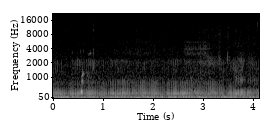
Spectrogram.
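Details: Small domestic cat purring steadily indoors, a continuous low rumbling vibration with fine rapid pulses throughout, a faint brief click near the start.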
